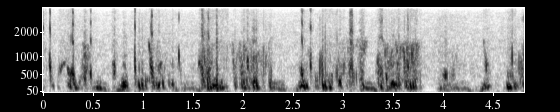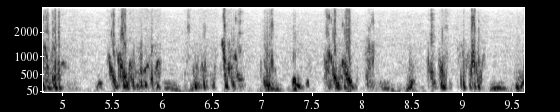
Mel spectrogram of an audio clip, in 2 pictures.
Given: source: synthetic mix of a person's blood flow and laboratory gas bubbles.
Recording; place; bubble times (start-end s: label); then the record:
Doppler ultrasound of blood flow; precordium
0.00-0.11 s: bubbles
0.14-0.52 s: bubbles
0.69-0.75 s: bubbles
0.91-1.40 s: bubbles
1.52-2.32 s: bubbles
2.56-3.25 s: bubbles
3.32-3.82 s: bubbles
3.94-4.18 s: bubbles
4.39-4.50 s: bubbles
4.61-5.14 s: bubbles
5.44-6.00 s: bubbles
6.22-6.84 s: bubbles
6.98-7.15 s: bubbles
7.29-7.51 s: bubbles
7.61-7.96 s: bubbles
8.03-8.15 s: bubbles
8.46-8.54 s: bubbles
8.63-8.91 s: bubbles
8.95-9.23 s: bubbles
9.51-9.63 s: bubbles
From the record:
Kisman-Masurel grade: 343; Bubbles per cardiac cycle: rolling drumbeat, 9 or more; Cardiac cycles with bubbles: 100%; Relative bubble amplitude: loud (0.450 to 0.775); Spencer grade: 3 (all of the cardiac periods contain showers or single bubble signals, but not dominating or overriding the cardiac motion signals); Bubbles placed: anywhere in the cardiac cycle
